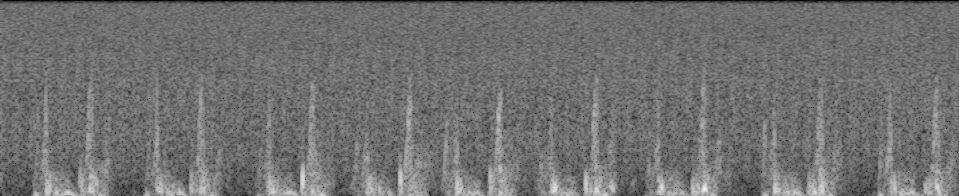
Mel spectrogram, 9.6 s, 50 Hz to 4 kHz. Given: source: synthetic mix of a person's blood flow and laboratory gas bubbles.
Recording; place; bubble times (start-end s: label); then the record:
Doppler ultrasound of blood flow; precordium
6.08-6.17 s: bubbles
From the record:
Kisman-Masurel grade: 112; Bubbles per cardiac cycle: 1 to 2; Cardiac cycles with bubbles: 1 to 10%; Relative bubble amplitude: moderate (0.250 to 0.450); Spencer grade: 1 (occasional bubble signal discernible with the cardiac motion signal, with majority of cardiac periods free of bubbles); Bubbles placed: only in the low amplitude regions of the cardiac cycle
